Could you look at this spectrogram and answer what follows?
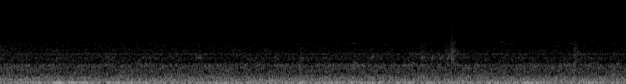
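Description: Passenger train rumbling as it rolls slowly through a station, heard from inside the carriage: a steady low running noise with a few brief high-pitched squeaks, the clearest about four and a half seconds in.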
